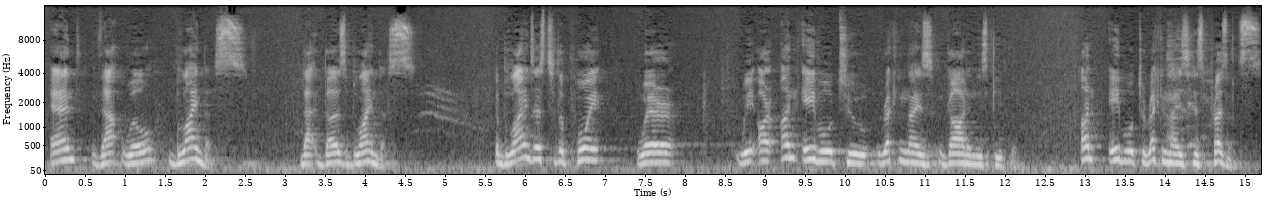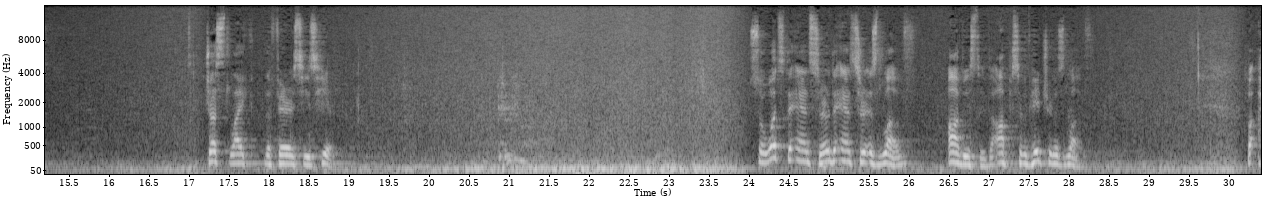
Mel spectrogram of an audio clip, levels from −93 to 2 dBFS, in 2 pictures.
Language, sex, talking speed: English, male, 100 wpm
